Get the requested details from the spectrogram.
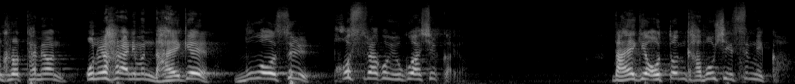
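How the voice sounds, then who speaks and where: A male pastor preaching a sermon in a church, emphatic and full of rhetorical questions to the congregation. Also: very high-pitched.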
